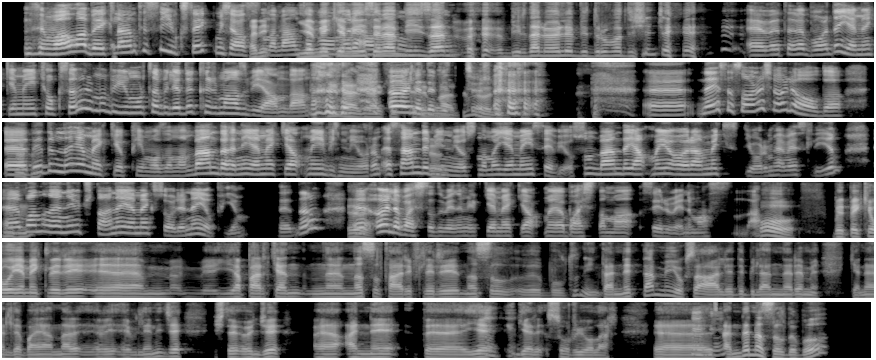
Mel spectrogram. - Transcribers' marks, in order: chuckle; giggle; joyful: "Hani, yemek yemeyi seven bir insan birden öyle bir duruma düşünce"; chuckle; other background noise; chuckle; chuckle
- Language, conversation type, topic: Turkish, podcast, Yemek yapmayı bir hobi olarak görüyor musun ve en sevdiğin yemek hangisi?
